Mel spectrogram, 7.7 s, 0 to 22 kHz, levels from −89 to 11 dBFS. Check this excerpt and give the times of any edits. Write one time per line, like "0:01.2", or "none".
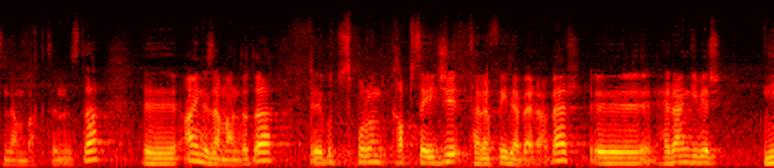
none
